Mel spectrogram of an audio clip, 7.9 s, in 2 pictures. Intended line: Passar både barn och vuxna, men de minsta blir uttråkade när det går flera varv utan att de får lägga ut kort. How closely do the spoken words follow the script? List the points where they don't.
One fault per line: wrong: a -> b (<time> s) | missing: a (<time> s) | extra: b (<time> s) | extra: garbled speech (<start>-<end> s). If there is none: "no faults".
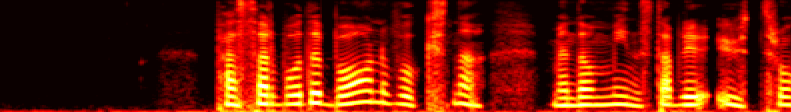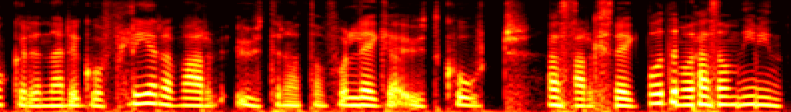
extra: garbled speech (6.7-7.9 s)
